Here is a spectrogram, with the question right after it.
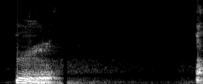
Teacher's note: বাতাসটা আটকে যায় ছেড়ে দিই তারপরে উচ্চারণ হয় এই যে এরকম বাতাসটা আটকে গেল ক খ ঠিক আছে এভাবে · কণ্ঠধ্বনি এই যে এটা এই যে এটা হলো কণ্ঠ, এই কণ্ঠে এসে বাতাসটা আটকে যায়, আটকে যাওয়ার পরে ক খ গ ঘ উচ্চারণ হয়। বাতাসটা আটকে যায়, ছেড়ে দিই, তারপরে উচ্চারণ হয়।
